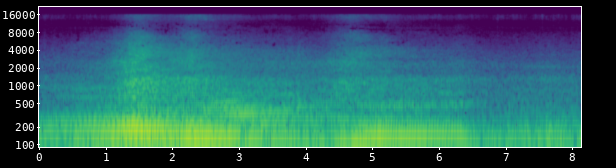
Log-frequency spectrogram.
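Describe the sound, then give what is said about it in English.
A group of motorbikes roars past on a climb, engines revving loudly as they approach, with two swells of noise before fading away. “Completely obliterated by the occasional group of motorbikes.”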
